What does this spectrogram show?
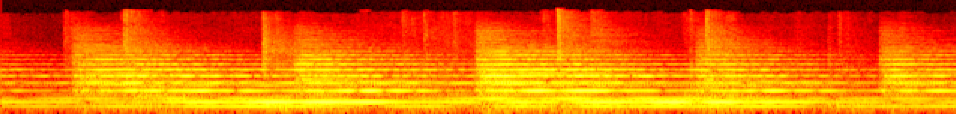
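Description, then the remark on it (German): A large historic church bell from the village of Piesch tolls steadily in the bell tower of the church of St. Johannes Evangelist in Sulz am Neckar, Baden-Württemberg. It is struck about once a second, each rich ringing tone sustaining and overlapping the next, fairly loud, with no voices. “Die Glocke aus Piesch hängt seit vielen Jahrzehnten in Baden-Württemberg im Glockenturm der Kirche St. Johannes Evangelist in Sulz am Neckar.”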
